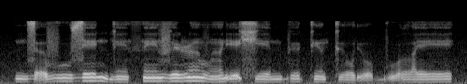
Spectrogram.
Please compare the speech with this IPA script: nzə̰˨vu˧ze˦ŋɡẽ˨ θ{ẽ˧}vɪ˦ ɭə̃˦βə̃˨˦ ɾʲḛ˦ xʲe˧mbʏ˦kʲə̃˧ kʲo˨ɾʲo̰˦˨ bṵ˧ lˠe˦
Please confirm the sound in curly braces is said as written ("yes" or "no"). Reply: no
